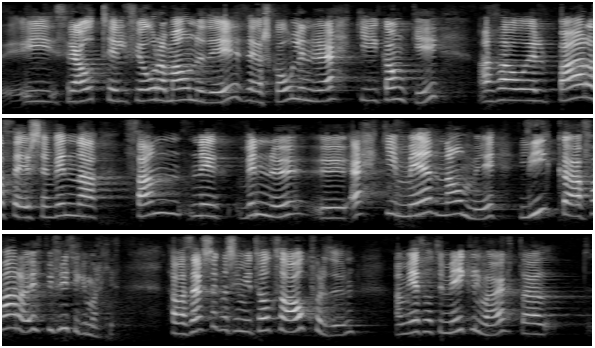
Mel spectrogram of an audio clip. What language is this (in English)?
Icelandic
